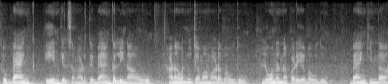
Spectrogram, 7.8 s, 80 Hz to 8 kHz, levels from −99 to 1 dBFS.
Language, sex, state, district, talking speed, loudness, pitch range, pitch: Kannada, male, Karnataka, Raichur, 110 wpm, -13 LUFS, 130-150 Hz, 135 Hz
